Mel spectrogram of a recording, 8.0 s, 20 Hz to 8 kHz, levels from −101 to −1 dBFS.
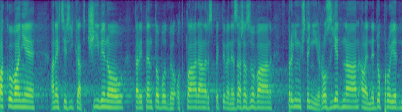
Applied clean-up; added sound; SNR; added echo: none; none; none; none.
